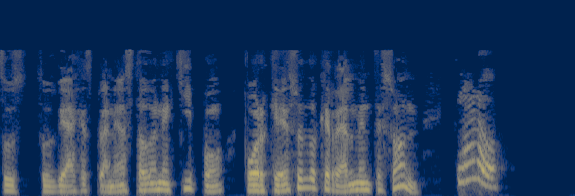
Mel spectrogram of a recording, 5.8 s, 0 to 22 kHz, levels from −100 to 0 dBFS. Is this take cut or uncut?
cut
